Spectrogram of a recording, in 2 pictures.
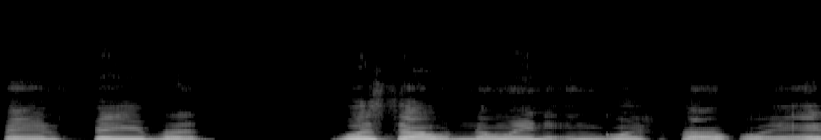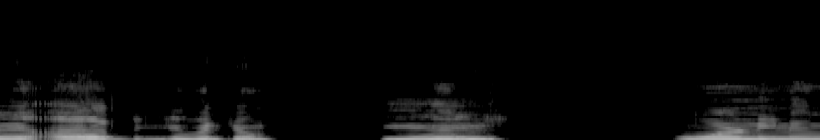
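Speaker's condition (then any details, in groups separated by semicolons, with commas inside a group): Cerebral palsy; speech affected by cerebral palsy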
